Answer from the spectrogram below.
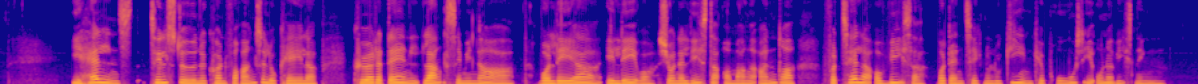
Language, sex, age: Danish, female, 51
